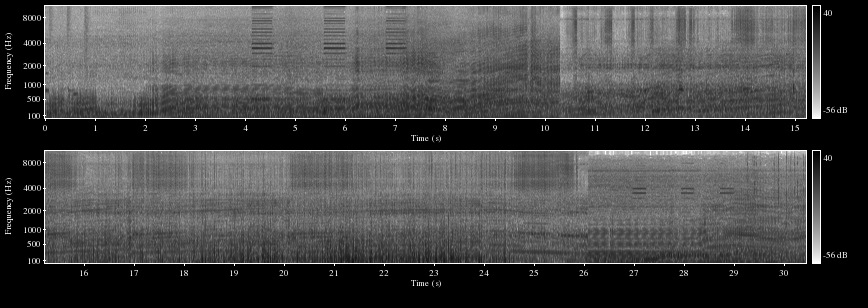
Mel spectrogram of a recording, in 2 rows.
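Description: A pack of 300cc sport motorcycles accelerating hard from a drag-race start, engines revving up through the gears, the pitch climbing and dropping again at each shift. Later the bikes run close alongside and pass by at speed, revving and shifting.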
